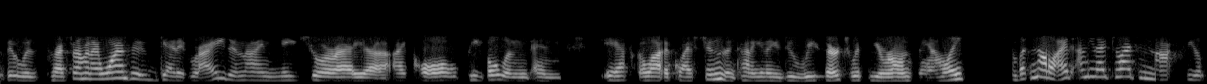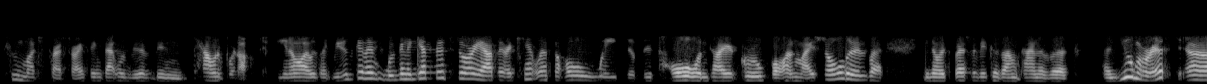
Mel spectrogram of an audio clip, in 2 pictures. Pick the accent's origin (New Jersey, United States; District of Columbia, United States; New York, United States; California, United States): New York, United States; Queens; I grew up in Queens with a lot of Irish Italians, and I guess that's because of the immigration wave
